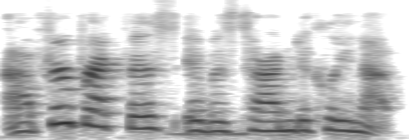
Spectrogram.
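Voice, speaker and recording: A woman reading a picture book aloud to young children as their teacher, with chatty asides and expressive dialogue. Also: on the high side, brisk, slight background noise.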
